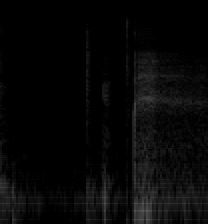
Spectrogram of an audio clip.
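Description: Near silence, with a few faint clicks and a short, quiet breath a little past halfway.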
